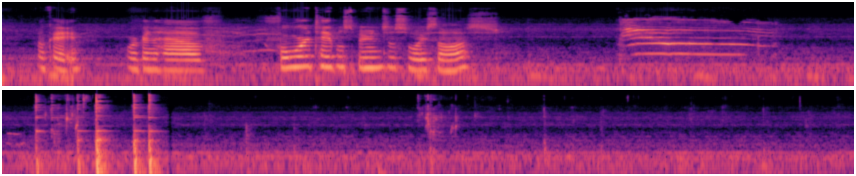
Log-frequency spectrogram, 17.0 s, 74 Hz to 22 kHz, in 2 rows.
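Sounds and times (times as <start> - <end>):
metal spoon clinking on glass: 8.9 - 10.2.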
